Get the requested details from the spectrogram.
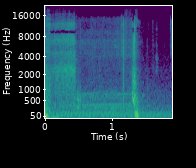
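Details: The speaker's own mechanical ventilator, heard in the background of a podcast recording; mechanical ventilator noise.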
